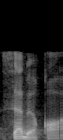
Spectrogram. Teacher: نرقق السين ونرقق الباء ونتنبه لذلك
